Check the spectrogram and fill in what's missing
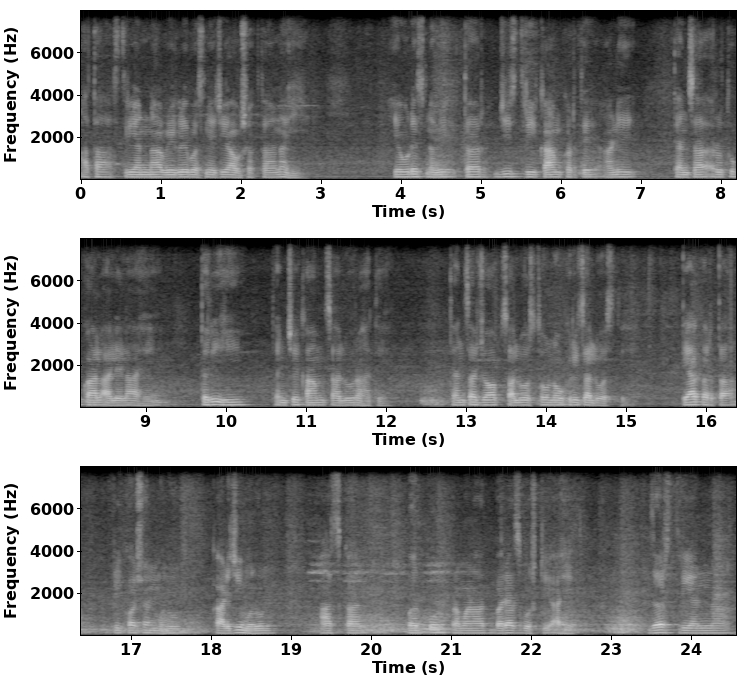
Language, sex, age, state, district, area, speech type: Marathi, male, 45-60, Maharashtra, Akola, rural, spontaneous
